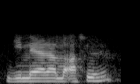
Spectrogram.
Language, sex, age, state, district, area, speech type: Urdu, male, 18-30, Bihar, Saharsa, rural, conversation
